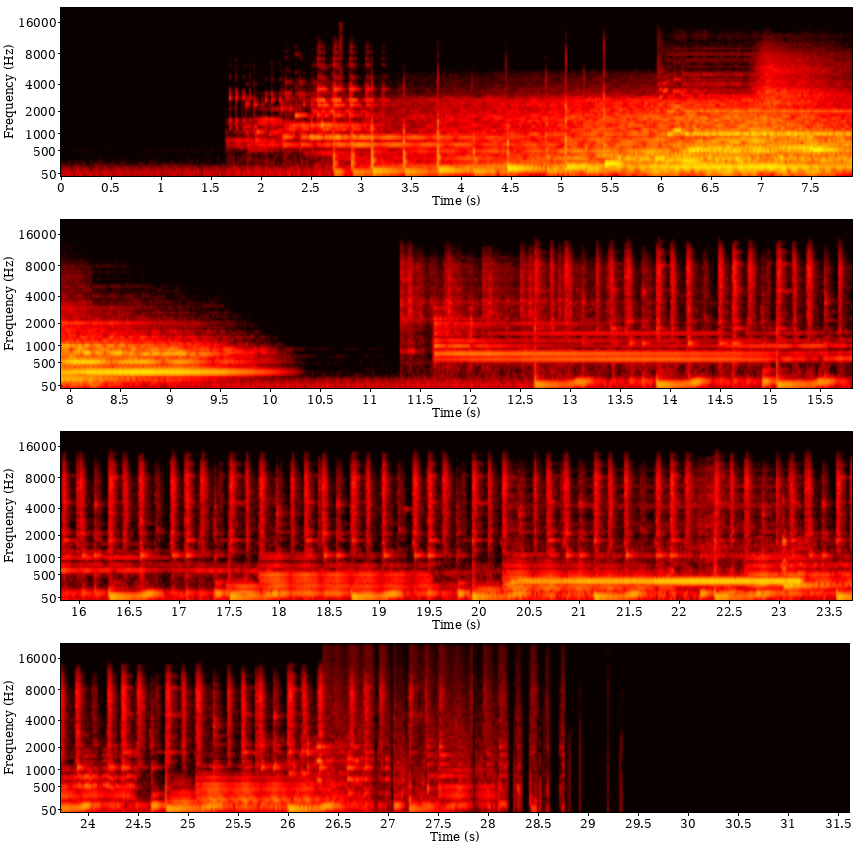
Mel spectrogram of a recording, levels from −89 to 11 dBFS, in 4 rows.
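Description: Truncation distortion on a fade runs from 26.33 s to the end at 31.61 s. The fade-out is carried at only 7 bits with no dither. As the level sinks toward the smallest step, the waveform coarsens into square steps, and the tail turns gritty.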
